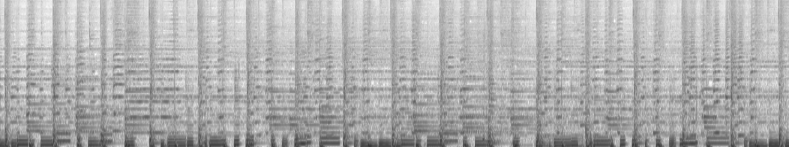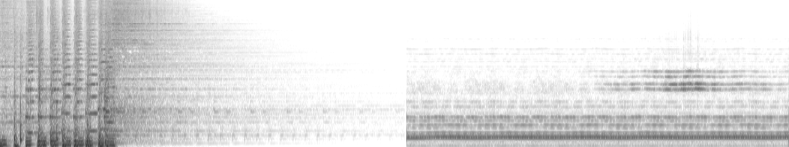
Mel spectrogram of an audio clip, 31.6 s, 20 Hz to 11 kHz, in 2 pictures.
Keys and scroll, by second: 1.2 shift+z, 2.1 Tab, 3.3 q, 10.2 Tab, 17.7 e, 20.8 i, 23.4 e, 27.4 ctrl+r, 30.3 3.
